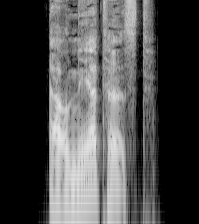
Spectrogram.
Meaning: inflection of ernähren: 1. second-person singular preterite 2. second-person singular subjunctive II
- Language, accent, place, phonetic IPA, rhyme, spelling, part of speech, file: German, Germany, Berlin, [ɛɐ̯ˈnɛːɐ̯təst], -ɛːɐ̯təst, ernährtest, verb, De-ernährtest.ogg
